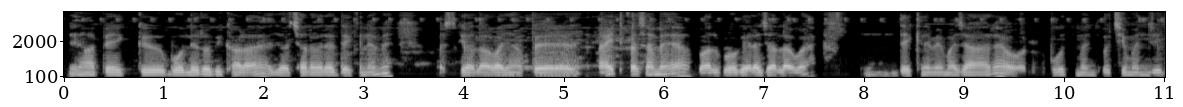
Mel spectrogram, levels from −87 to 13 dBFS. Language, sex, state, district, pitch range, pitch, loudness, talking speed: Hindi, male, Bihar, Jahanabad, 100-105 Hz, 100 Hz, -18 LUFS, 210 wpm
